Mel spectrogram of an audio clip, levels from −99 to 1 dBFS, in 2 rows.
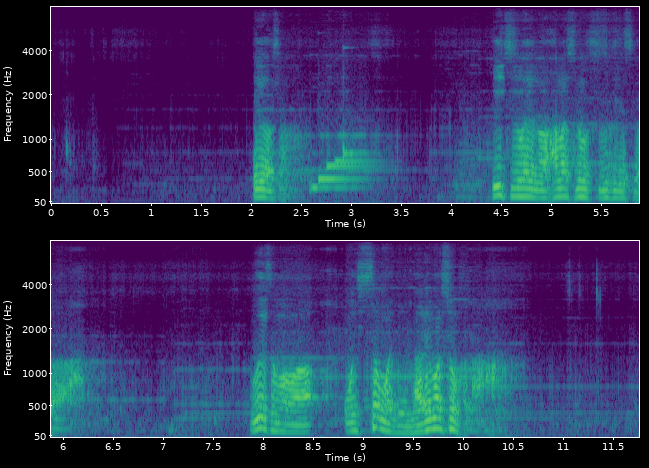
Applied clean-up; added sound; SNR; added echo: neural separator model SepFormer DNS4.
